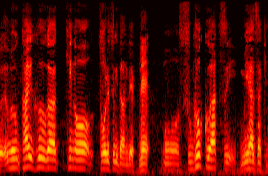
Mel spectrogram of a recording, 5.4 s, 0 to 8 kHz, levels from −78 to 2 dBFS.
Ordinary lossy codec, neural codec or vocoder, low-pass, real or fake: none; none; none; real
